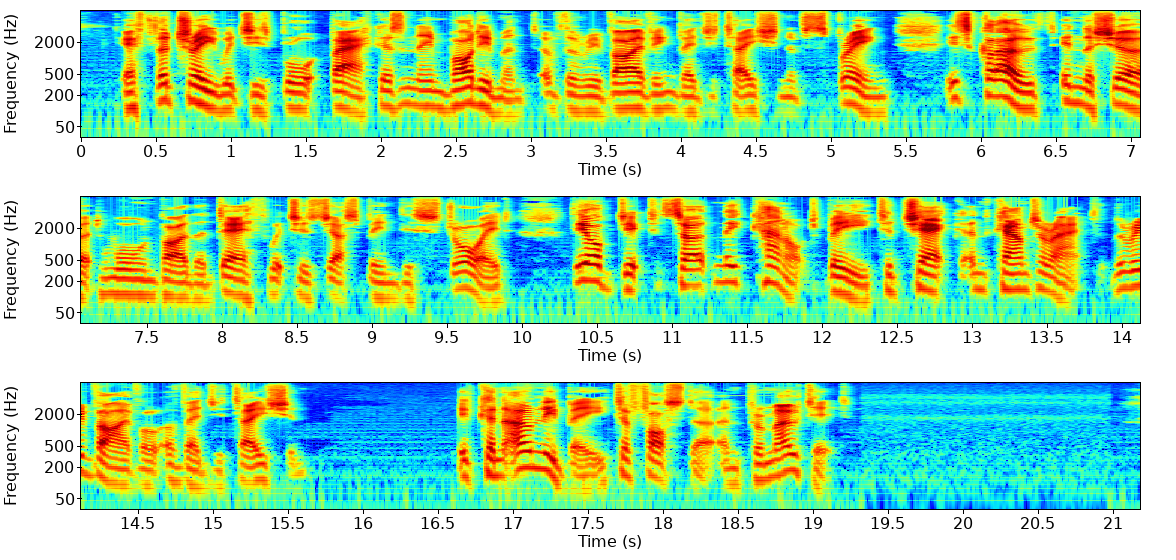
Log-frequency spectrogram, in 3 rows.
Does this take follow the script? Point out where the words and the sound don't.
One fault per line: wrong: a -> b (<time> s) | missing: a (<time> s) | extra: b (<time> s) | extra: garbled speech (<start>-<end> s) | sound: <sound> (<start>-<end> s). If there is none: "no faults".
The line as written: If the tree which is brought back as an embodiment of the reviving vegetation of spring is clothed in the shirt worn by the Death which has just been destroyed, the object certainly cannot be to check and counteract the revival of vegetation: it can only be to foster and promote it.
no faults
